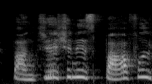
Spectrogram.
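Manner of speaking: ordinary talk, nothing marked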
